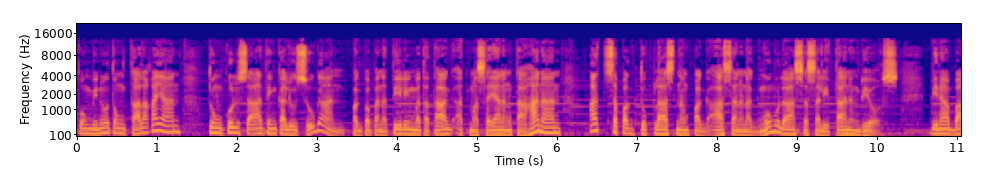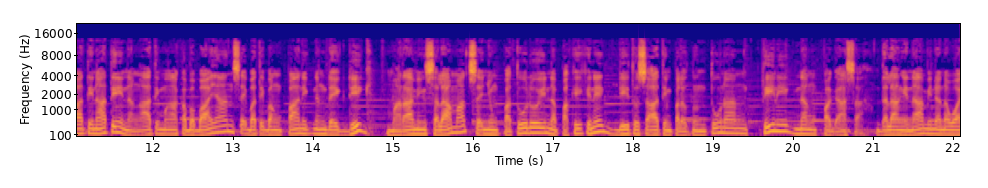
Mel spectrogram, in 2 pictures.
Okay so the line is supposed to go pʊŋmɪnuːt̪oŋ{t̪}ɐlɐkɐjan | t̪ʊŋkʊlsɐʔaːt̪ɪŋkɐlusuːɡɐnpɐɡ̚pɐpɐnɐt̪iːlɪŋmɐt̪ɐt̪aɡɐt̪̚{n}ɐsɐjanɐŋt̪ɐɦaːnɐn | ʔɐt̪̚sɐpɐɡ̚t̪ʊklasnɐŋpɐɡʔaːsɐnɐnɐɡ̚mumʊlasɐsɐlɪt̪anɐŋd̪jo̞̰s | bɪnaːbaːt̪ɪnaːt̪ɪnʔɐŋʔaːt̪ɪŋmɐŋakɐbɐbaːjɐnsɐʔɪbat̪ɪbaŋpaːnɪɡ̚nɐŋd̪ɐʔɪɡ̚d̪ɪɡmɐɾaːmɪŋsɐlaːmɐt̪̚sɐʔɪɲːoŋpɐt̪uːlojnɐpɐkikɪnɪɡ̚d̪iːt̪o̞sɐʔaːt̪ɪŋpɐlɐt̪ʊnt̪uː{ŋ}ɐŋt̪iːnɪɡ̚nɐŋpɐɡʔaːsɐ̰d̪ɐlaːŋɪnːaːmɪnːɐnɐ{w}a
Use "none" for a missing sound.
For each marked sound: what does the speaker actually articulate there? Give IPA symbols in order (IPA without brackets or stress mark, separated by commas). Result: t̪, m, n, w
